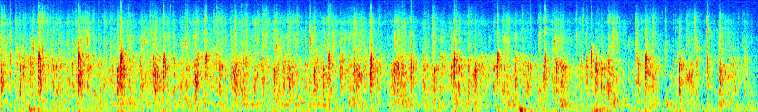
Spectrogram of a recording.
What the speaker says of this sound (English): Please give a warm round of applause for our next speaker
